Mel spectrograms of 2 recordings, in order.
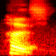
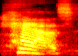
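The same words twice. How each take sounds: First: The vowel is reduced to a schwa. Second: The vowel is a full, open vowel. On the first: "you can pronounce it as schwa" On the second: "you can pronounce it has"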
